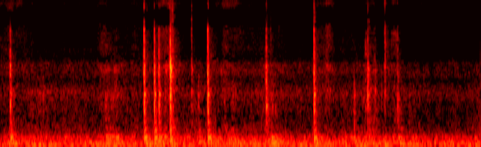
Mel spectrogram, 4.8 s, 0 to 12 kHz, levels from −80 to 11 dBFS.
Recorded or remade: recorded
